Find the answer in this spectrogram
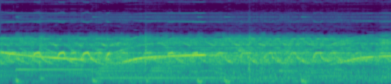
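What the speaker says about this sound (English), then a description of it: "Okay, here come the patrol cars." Several police patrol car sirens wail at once in Los Angeles, rising and falling in overlapping sweeps, loud and fairly near over traffic rumble.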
